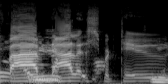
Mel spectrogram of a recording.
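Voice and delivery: slow lazy cowboy drawl; imitating a cowboy, slowly. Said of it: "On cowboy mode".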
